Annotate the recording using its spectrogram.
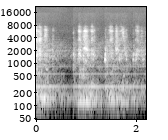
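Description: Near silence, with a few faint scratches of a stylus writing, near the start, about a second in and around a second and a half.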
